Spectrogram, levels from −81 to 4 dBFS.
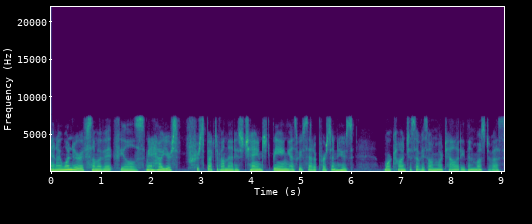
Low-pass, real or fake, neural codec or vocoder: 7.2 kHz; real; none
